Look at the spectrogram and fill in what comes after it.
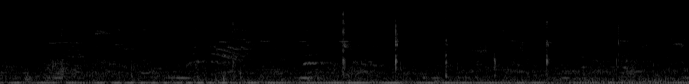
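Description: Faint sounds of someone eating by hand: chewing and sharp mouth clicks, with a few faint bird chirps and a low steady hum behind.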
